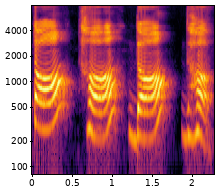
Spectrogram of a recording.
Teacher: জিভের ডগা উপরের পাটির দাঁতে লেগে, এই যে আমাদের মুখ্য বাক প্রত্যঙ্গটা আমাদের গৌণ বাক প্রত্যঙ্গে এসে লেগে বায়ুপথে বাধা সৃষ্টি করে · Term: দন্ত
